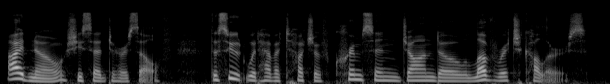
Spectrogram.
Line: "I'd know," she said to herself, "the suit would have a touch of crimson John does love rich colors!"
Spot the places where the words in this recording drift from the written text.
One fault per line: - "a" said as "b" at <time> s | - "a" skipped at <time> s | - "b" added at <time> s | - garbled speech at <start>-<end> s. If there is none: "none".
- "does" said as "doe" at 4.3 s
